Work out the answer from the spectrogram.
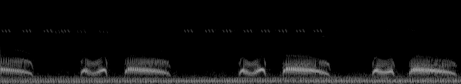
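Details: Spotted dove lure bird singing the thổ dế style with dập and the mai rừng style: three phrases, each a quick doubled note then a longer, slightly falling coo, over a low hum and faint high twittering.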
